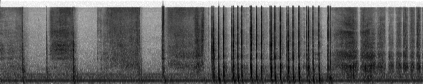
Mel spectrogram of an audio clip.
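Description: Fingertips and long nails work over the matte textured card cover of a closed small paperback resting on a bedsheet. Soft, bright scratching and rubbing strokes come first, then a quick, uneven run of sharp, dry taps with no ring, before the scratching returns. A faint low hum stays steady underneath throughout.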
